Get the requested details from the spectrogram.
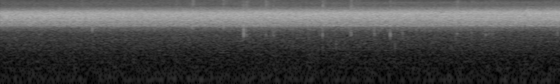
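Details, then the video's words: Summer cicada chorus as a continuous high, dense buzz filling the background, with a few faint short ticks or chirps from other creatures scattered over it. "Cicada sounds"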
